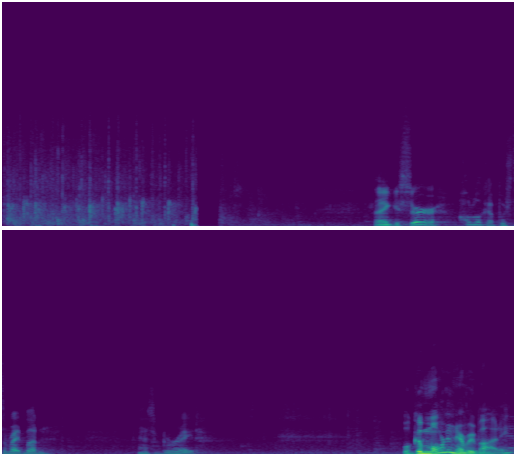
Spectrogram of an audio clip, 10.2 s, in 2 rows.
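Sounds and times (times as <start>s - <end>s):
church congregation applauding a guest preacher: 0.0s - 2.4s
speech: 3.8s - 5.8s, 6.5s - 7.2s, 9.1s - 10.2s.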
